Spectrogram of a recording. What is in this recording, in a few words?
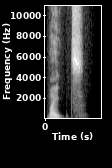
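"waits", British English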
